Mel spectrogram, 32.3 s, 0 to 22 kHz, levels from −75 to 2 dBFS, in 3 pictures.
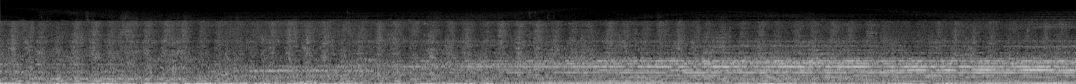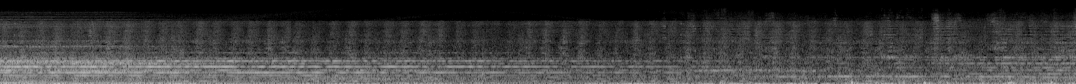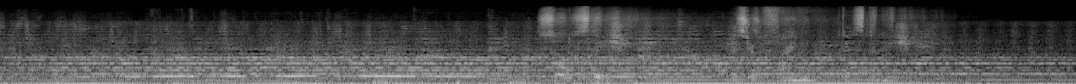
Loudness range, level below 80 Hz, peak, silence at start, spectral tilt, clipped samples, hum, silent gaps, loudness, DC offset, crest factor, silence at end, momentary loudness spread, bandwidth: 11 LU; -30 dBFS; -2 dBFS; 0 s; -3.5 dB/octave; under 0.1%; none; none; -23 LUFS; under 0.1%; 20 dB; 0 s; 11 LU; 16 kHz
